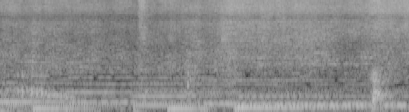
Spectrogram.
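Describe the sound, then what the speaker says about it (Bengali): Second batch of poppy seed fritters frying in a pan, a close, steady sizzle with repeated scraping stir strokes and light clatter, no talking. "এবার সেকেন্ড রাউন্ড ভাজা চলবে"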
